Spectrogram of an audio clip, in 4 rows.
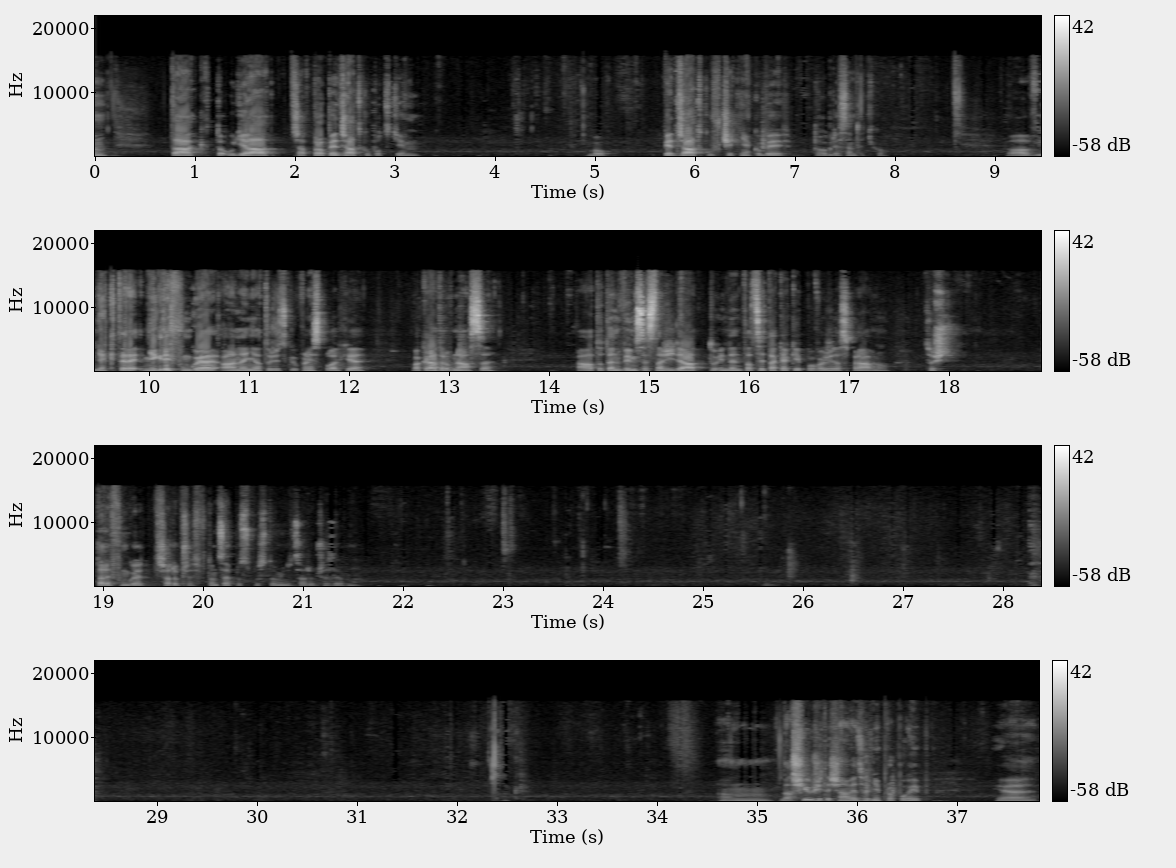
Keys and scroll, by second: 2.2-3.2 typing, 6.9 typing, 8.3-8.7 typing, 9.9-10.8 typing, 12.4 typing, 13.8-15.4 typing, 16.7 typing, 22.5-23.4 typing, 29.2-29.9 typing, 33.5-37.8 typing.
